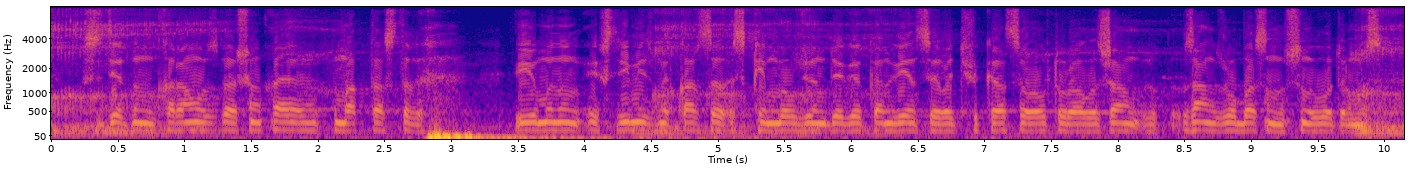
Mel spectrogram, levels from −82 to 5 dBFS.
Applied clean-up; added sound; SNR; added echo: none; Breathing; 0 dB; none.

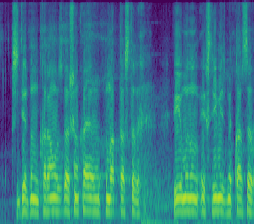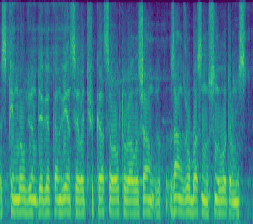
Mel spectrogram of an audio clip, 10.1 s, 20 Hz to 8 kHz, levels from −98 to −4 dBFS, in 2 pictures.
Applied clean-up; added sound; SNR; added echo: neural separator model SepFormer DNS4.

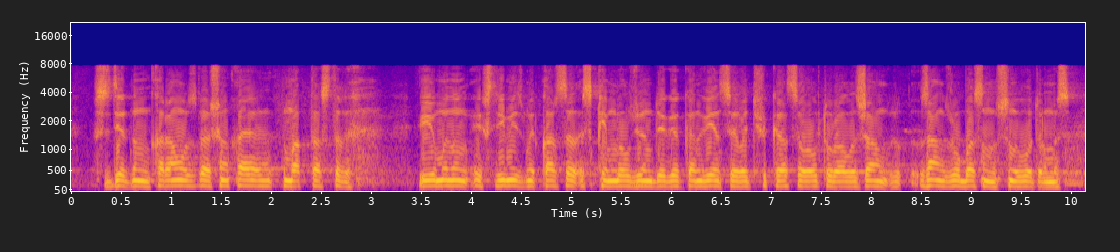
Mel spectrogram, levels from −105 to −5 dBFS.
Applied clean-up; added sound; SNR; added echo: none; none; none; none.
